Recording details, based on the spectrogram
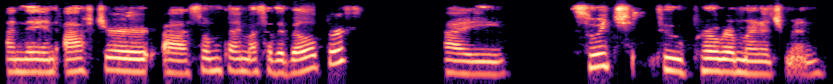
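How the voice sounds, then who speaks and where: Woman, Mexican Spanish accent, mellow dark voice, dry dull lo-fi call audio, earnest explainer. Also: medium pitch, steady tone, moderate pace, dry recording. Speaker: tech panelist, program manager. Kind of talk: panel self-introduction, explaining her work.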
